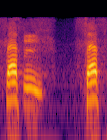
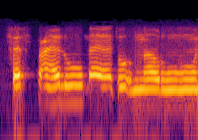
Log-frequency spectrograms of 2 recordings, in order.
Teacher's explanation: تتصف بصفة الهمس والرخاوة فسيب الهواء يجري. فف فف سمعني كده، فافعلوا ما تؤمرون.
